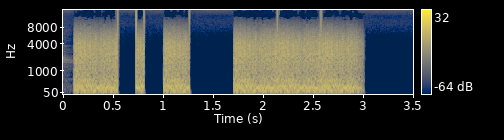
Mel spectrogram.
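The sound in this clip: A ship explodes in three short, loud bursts of blast noise followed by one long, roaring rumble that cuts off abruptly.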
